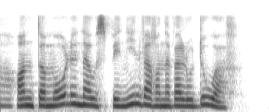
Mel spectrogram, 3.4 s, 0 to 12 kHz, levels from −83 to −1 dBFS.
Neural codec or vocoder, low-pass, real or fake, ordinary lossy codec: codec, 16 kHz, about 1 kbps, DyCAST, with the encoder's durations; 7.2 kHz; fake; MP3, 48 kbps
